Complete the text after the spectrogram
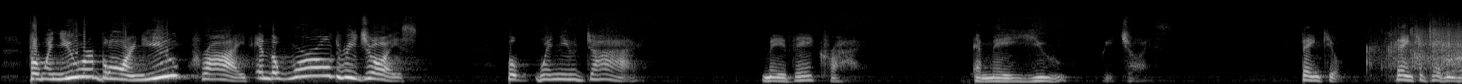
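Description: An elderly woman speaks with animation through a microphone in a large hall.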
